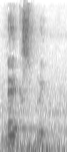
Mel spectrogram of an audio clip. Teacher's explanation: So what happened to t? It has disappeared. You don't say next spring.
